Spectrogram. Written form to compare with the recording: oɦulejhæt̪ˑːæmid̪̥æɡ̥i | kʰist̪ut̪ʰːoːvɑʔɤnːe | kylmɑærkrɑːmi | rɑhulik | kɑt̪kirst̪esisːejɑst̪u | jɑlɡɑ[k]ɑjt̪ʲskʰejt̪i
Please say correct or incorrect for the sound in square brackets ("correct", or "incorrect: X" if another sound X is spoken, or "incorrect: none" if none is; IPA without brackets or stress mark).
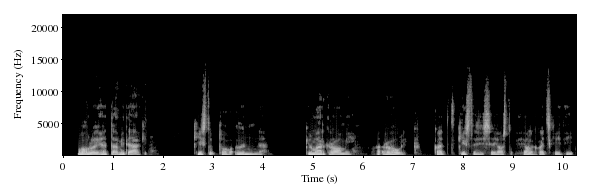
correct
